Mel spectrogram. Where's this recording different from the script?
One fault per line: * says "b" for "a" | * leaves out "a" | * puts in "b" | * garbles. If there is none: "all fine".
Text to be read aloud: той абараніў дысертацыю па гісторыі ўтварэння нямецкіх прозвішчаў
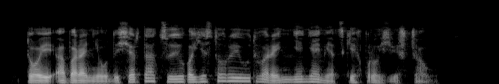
all fine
